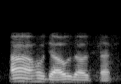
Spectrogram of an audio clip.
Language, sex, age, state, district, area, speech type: Kannada, male, 18-30, Karnataka, Kolar, rural, conversation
